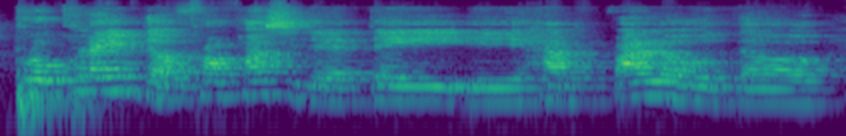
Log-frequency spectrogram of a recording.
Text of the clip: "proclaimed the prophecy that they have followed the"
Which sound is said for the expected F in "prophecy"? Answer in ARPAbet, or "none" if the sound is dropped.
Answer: P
